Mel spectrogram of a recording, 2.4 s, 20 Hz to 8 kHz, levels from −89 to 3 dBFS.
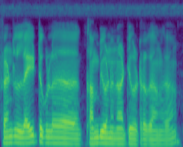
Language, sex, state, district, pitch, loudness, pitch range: Tamil, male, Tamil Nadu, Kanyakumari, 110 Hz, -17 LUFS, 100-115 Hz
